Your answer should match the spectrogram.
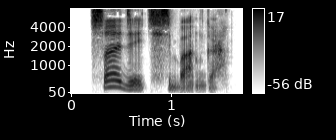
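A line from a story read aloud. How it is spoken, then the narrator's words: Soft, tired voice. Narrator (Russian): мягким усталым голосом пригласил следователь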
